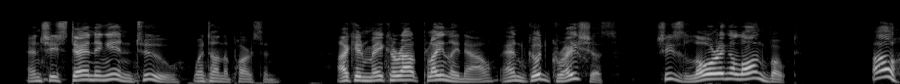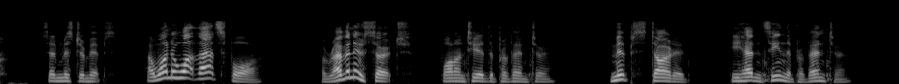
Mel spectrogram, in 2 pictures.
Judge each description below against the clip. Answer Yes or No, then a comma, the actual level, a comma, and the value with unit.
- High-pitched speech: No, medium, 160 Hz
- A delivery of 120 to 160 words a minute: Yes, average, 155 wpm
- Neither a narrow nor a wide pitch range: No, wide, 7.4 semitones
